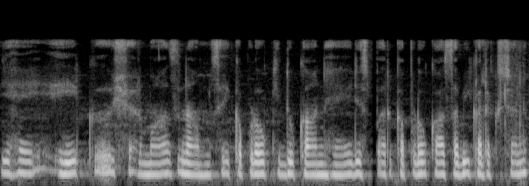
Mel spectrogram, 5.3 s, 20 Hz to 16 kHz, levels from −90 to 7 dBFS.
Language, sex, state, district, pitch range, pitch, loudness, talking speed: Hindi, female, Uttar Pradesh, Jalaun, 180-195 Hz, 190 Hz, -19 LUFS, 180 wpm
